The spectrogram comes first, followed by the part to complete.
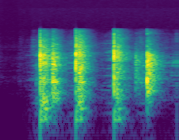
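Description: A hammer tapping the toe of a handmade cloth shoe: a run of short, sharp taps at about two a second, starting about half a second in.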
